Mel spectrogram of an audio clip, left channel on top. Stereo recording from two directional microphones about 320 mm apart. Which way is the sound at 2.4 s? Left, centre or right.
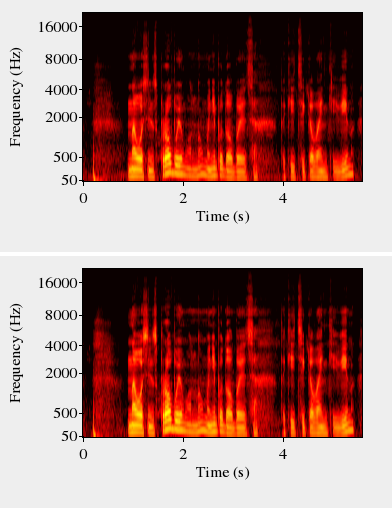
Right.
